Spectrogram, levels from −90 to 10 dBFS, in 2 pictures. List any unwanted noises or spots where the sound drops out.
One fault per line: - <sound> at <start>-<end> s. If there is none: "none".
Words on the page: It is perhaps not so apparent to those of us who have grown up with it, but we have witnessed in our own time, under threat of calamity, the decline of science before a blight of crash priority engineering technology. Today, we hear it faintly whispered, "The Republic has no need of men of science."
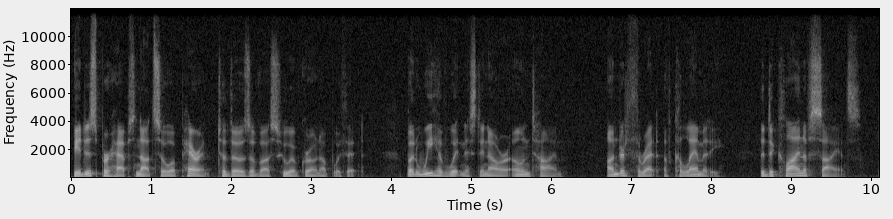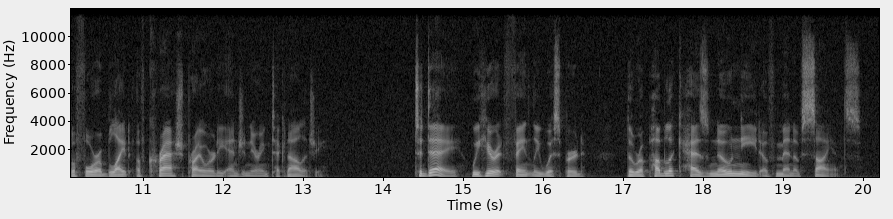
none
